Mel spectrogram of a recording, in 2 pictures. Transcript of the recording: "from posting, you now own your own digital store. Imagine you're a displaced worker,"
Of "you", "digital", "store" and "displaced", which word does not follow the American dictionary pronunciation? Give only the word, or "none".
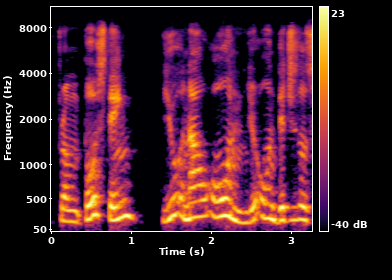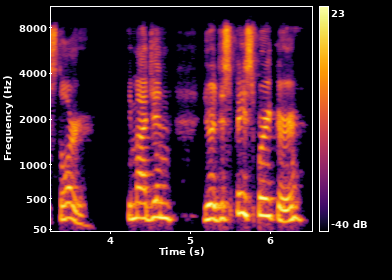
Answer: displaced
